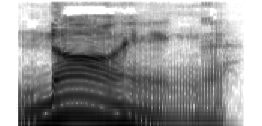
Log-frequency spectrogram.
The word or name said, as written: gnawing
